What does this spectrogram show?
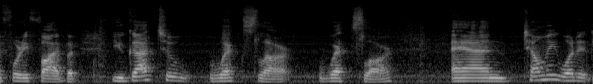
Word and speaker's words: Wetzlar: Now a lot of people still were in a few camps, but we went to Wetzlar. Is Wetxlar?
